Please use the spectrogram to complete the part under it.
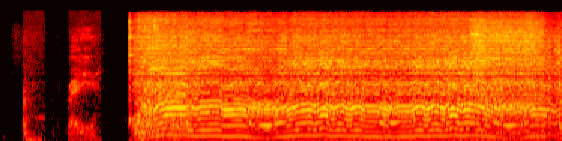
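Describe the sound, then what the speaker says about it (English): A chainsaw engine starts after a few short bursts and then runs loud and close, its pitch rising and falling as it revs and bogs down. "I'm gonna put on hearing protection before you do the chainsaw."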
